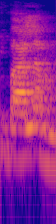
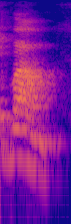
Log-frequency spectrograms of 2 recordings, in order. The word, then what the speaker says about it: balm: BA से बा, एल से आधा ला, और एम क्या पढ़ना चाहिए? बालम। लेकिन वो होता है क्या? नहीं। क्या पढ़ते हैं उसे? बाम।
